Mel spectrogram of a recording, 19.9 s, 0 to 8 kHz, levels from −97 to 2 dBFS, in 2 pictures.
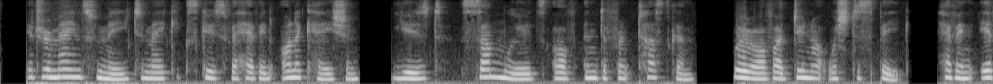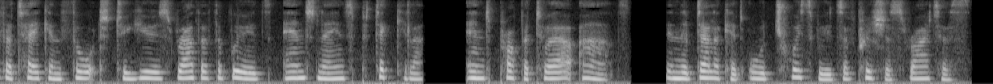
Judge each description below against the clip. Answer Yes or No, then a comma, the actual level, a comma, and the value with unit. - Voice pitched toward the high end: Yes, high, 220 Hz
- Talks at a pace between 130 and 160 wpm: Yes, average, 150 wpm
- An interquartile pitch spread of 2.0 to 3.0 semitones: Yes, narrow, 2.5 semitones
